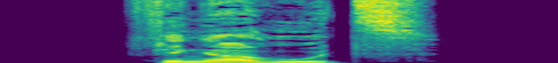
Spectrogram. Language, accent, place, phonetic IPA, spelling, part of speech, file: German, Germany, Berlin, [ˈfɪŋɐˌhuːt͡s], Fingerhuts, noun, De-Fingerhuts.ogg
- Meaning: genitive singular of Fingerhut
